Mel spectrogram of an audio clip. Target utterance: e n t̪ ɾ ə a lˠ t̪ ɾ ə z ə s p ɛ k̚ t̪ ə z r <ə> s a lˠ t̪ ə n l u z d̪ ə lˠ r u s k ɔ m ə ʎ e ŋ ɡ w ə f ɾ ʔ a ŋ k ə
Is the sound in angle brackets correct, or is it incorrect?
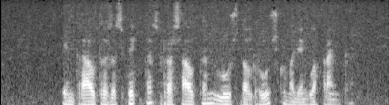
correct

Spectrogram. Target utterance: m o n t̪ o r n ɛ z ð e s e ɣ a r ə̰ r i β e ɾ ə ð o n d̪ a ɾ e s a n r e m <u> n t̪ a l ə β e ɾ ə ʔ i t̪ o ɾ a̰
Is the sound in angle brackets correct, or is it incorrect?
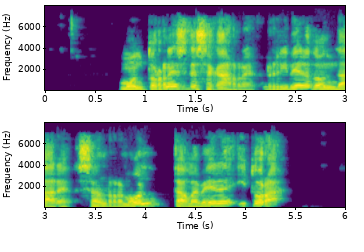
incorrect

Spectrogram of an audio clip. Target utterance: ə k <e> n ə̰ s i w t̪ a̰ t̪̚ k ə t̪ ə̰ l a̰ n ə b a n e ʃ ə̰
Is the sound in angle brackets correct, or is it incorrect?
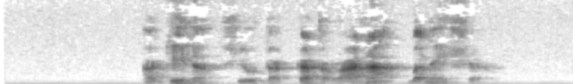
incorrect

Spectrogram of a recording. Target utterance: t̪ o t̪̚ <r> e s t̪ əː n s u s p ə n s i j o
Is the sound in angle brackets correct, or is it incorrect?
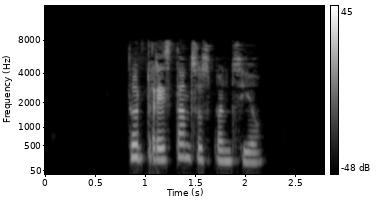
correct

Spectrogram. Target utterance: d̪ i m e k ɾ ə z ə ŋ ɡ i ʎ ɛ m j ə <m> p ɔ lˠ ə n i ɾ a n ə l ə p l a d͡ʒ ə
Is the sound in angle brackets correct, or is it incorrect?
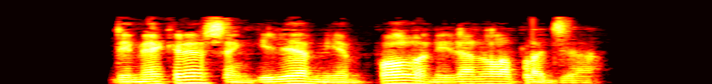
correct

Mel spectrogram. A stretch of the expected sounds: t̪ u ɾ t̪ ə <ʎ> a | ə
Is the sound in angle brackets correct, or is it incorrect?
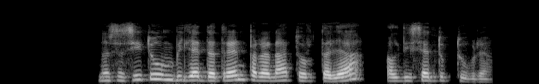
correct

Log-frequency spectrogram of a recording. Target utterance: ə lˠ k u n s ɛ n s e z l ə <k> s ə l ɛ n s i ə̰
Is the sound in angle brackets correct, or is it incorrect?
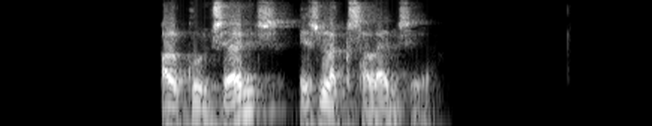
correct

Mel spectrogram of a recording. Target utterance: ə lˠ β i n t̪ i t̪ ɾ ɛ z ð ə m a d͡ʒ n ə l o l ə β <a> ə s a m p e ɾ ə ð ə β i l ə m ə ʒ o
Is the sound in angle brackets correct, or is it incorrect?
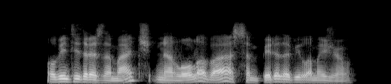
correct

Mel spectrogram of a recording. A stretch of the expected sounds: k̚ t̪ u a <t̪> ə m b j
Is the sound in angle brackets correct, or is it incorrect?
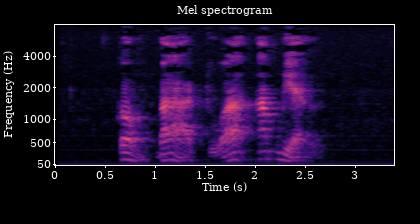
incorrect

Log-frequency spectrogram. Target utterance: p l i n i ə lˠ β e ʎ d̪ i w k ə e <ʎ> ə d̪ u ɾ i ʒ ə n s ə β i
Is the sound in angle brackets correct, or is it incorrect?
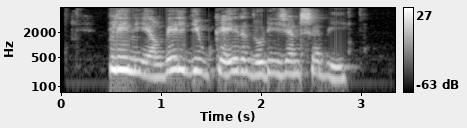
incorrect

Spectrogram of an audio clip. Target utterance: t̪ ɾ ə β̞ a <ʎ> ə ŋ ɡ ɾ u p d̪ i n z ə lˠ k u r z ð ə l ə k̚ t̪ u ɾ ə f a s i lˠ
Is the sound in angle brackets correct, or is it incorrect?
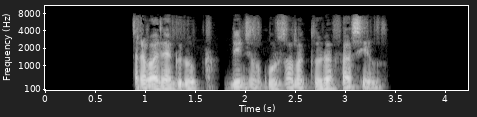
correct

